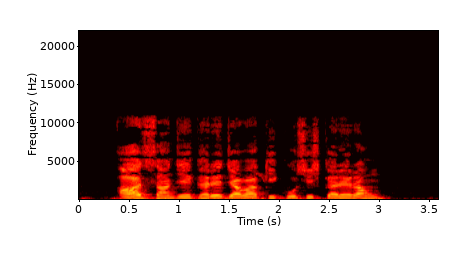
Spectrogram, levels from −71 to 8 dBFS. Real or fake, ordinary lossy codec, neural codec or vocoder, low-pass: real; MP3, 64 kbps; none; 10.8 kHz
